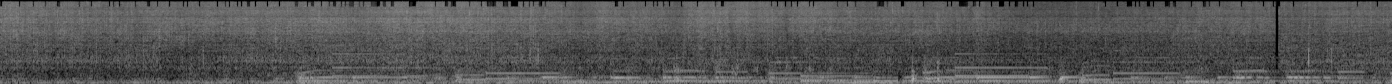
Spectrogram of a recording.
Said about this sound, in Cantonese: 爆香之後落我哋出過水嘅毛豆同埋甘筍，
